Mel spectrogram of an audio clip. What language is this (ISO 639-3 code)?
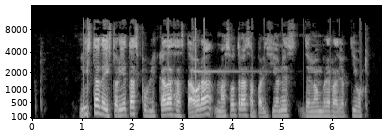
spa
